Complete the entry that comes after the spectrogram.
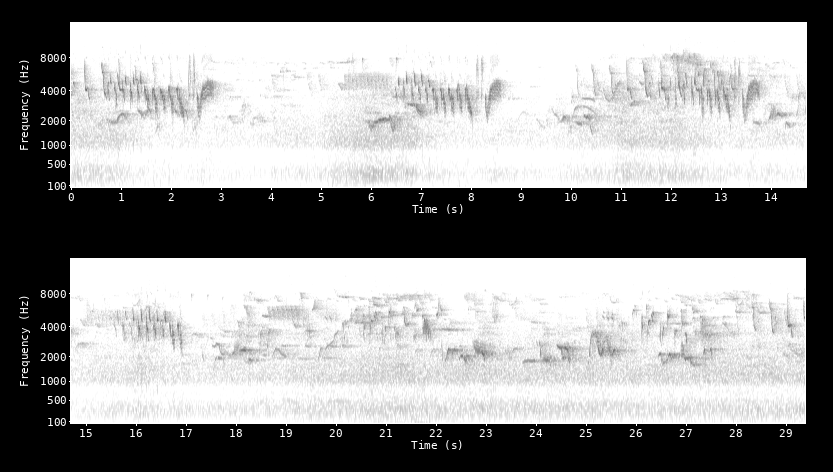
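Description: Songbirds singing: a busy chorus of chirps and rapid trills, with a couple of brief lulls.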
